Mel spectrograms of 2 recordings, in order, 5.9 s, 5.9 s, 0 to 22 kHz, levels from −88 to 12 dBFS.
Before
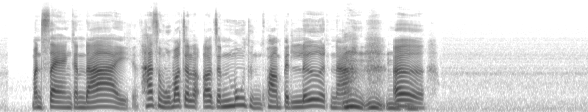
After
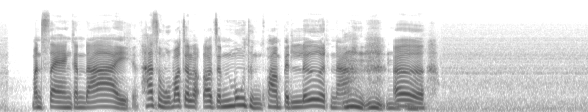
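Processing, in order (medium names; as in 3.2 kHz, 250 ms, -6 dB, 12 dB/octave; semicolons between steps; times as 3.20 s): low-pass 9.3 kHz 12 dB/octave; band-stop 1.4 kHz, Q 8.9; reverse; compression 6:1, threshold -28 dBFS, peak gain reduction 15.5 dB; reverse; trim +7.5 dB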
